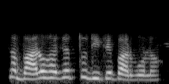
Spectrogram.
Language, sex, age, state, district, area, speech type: Bengali, female, 18-30, West Bengal, Alipurduar, rural, conversation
